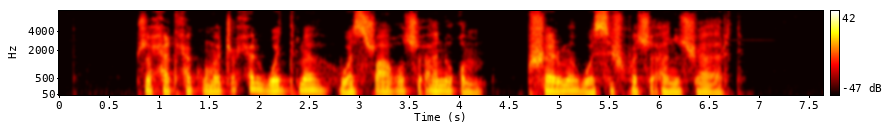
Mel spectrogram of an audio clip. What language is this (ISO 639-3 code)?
kbd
